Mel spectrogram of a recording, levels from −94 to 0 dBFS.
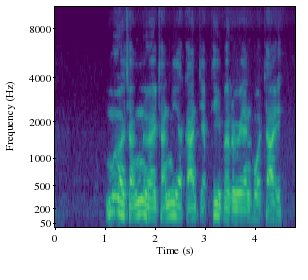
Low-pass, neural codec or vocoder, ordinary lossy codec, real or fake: none; none; none; real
